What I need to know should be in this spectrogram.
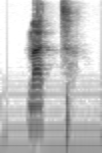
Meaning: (adjective) feminine singular of mat; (verb) inflection of mater: 1. first/third-person singular present indicative/subjunctive 2. second-person singular imperative
- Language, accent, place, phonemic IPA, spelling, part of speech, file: French, France, Lyon, /mat/, mate, adjective / verb, LL-Q150 (fra)-mate.wav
